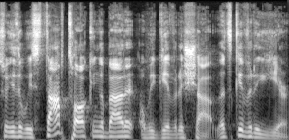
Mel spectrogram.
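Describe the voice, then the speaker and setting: A man with a New York accent, very fast, with very wide pitch swings and vocal fry, on a very clean recording with a silent background. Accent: New York American English. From New York (Brooklyn), US. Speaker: school executive. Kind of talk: podcast interview. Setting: studio. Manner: animated.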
